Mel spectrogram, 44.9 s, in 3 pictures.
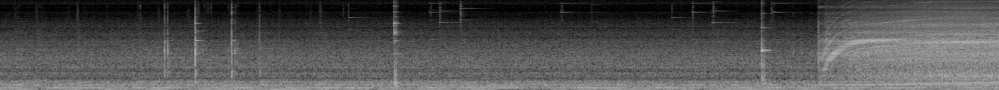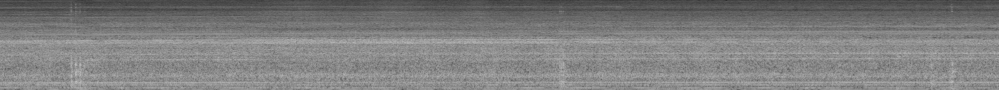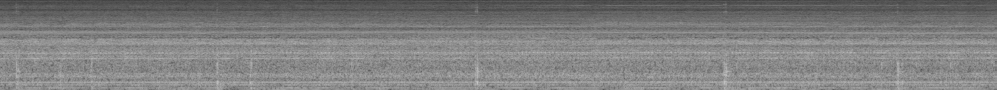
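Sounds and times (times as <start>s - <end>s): electric whisk motor whine: 12.2s - 44.9s.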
